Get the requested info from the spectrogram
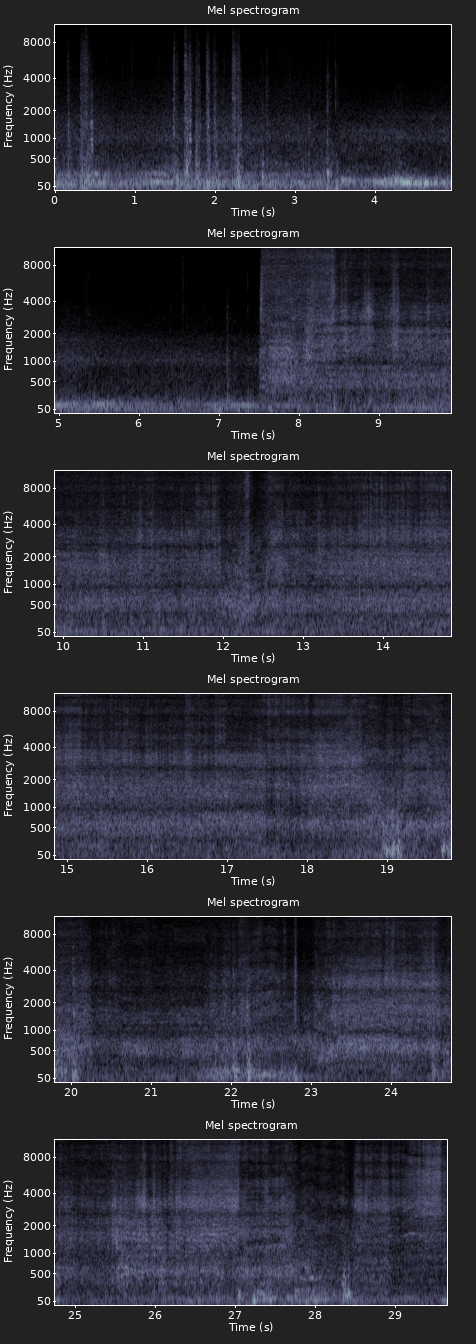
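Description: Rollback tow truck's bed hydraulics and winch at work loading a car onto the steel flatbed. A low engine rumble comes first; about seven seconds in a loud, steady rushing hiss starts and keeps on, with a few clanks and scrapes.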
